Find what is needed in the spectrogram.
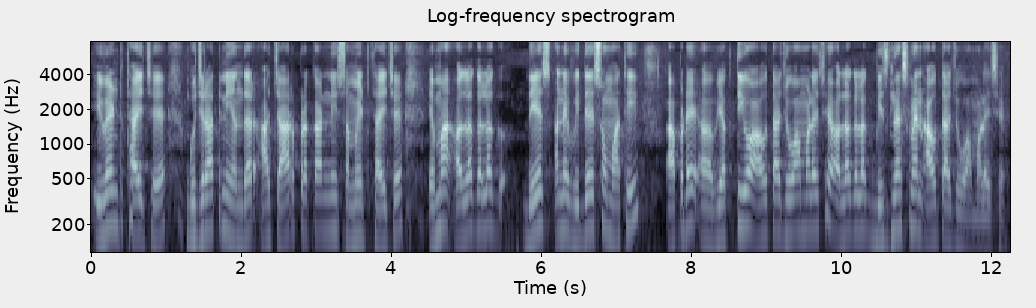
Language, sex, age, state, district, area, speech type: Gujarati, male, 18-30, Gujarat, Ahmedabad, urban, spontaneous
